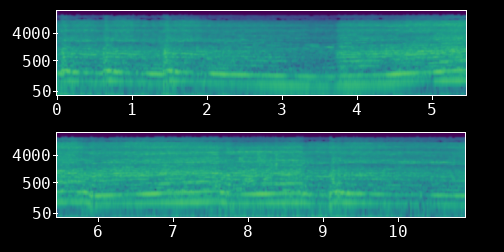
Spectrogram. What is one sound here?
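A racing car engine revs up and drops in pitch with each gear change, heard through loudspeakers.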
